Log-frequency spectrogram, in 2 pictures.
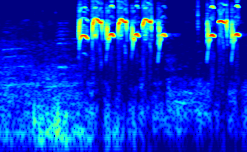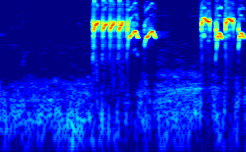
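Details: Lively cinereous tit song for luring birds to traps: four phrases of quick, bright, high notes, each note sliding downward, repeated several times per phrase with short silences between.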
